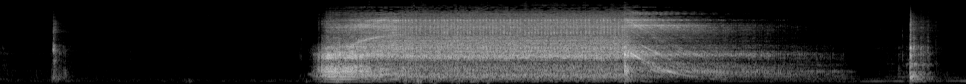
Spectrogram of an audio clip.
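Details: Makita miter saw: clean whine jumping straight to full speed, holding steady, then winding down smoothly; normal running, before the saw slows down after repeated cuts.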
